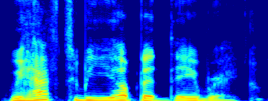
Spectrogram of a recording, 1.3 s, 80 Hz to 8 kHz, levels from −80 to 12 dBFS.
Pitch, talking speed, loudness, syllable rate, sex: 155 Hz, 315 wpm, -19 LUFS, 6.7 syllables/s, male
